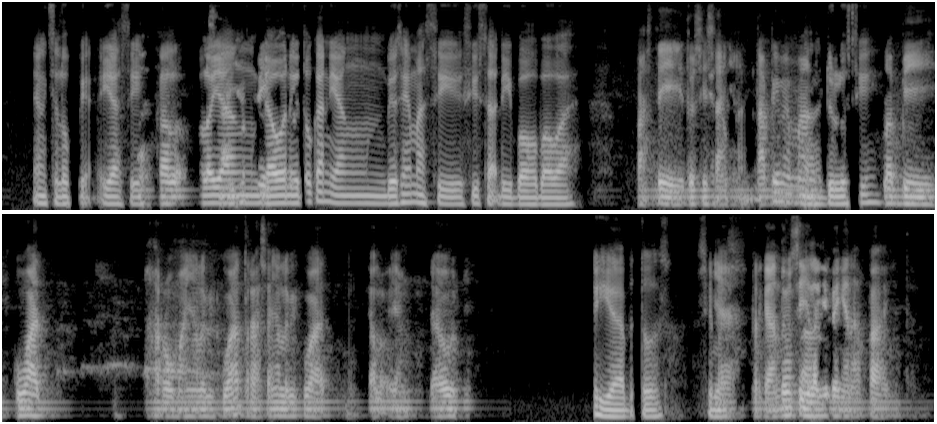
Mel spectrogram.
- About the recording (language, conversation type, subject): Indonesian, unstructured, Antara kopi dan teh, mana yang lebih sering Anda pilih?
- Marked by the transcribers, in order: tapping; distorted speech; mechanical hum; other background noise; static; other animal sound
